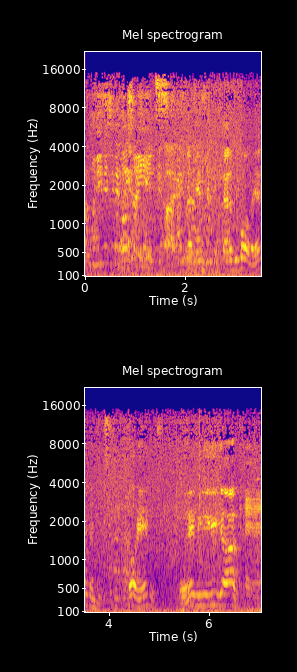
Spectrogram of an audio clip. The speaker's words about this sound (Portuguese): Tem que guardar as coisas que tá chovendo, rapaz.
